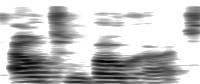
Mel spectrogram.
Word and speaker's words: Uittenbogaard: And the trick is the UI in Dutch is pronounced Au. So it's Uittenbogaard, that's my name.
